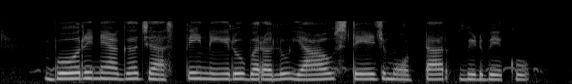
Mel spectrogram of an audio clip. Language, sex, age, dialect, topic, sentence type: Kannada, female, 18-24, Dharwad Kannada, agriculture, question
